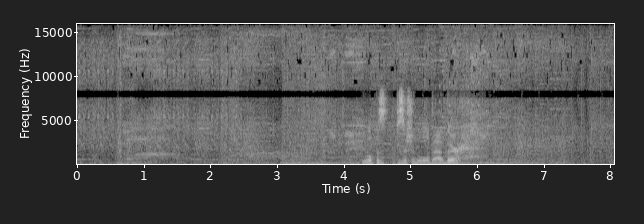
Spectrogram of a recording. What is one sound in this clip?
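Electronic shots and explosions crackle rapidly in an arcade game.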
